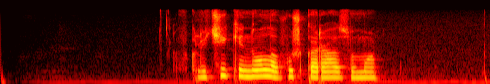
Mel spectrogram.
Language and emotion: Russian, neutral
